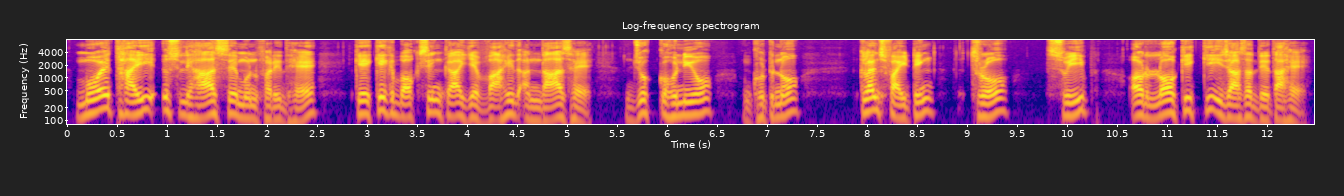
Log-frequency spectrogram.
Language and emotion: Urdu, neutral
